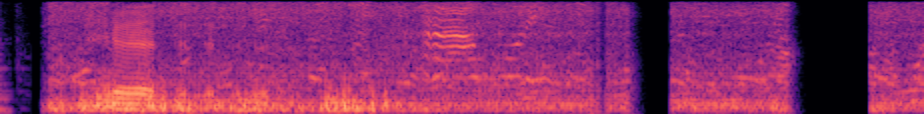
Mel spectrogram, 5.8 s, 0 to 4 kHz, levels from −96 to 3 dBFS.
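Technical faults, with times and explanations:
3.70 s and 3.74 s: short stall from a late packet, twice in a row. Each time the jitter buffer ran dry and the receiver stretched the last sound, by 21 ms and then 44 ms, before resuming at the same point. Nothing is lost, but the sound is held too long.
3.93 to 4.21 s and 4.92 to 5.45 s: call audio freeze. The audio stops, then resumes where it left off. The likely cause is packets held up in transit that emptied the jitter buffer, which filled the gaps of 264 ms and 511 ms with a fading continuation, then silence for about 170 ms and 420 ms. Nothing is missing; the gaps push the rest later.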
